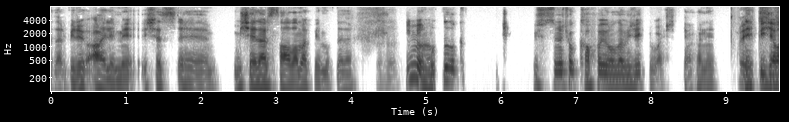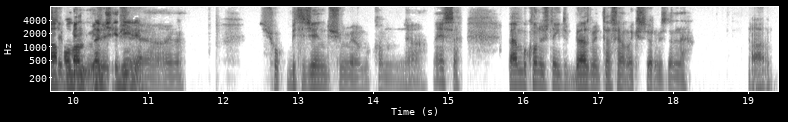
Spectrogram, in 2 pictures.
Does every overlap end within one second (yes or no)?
no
